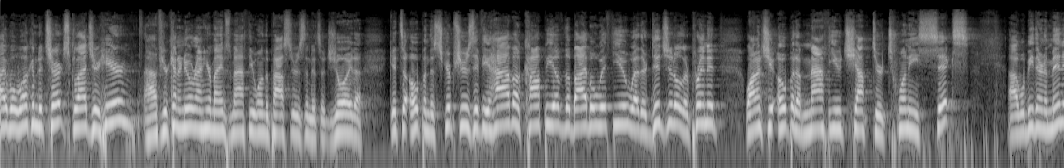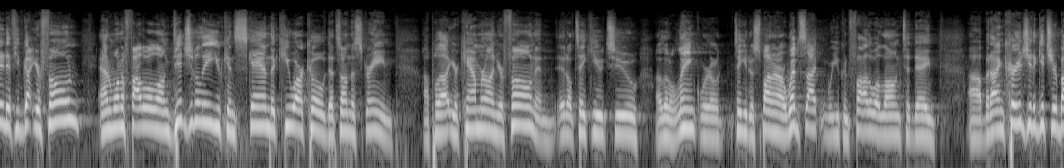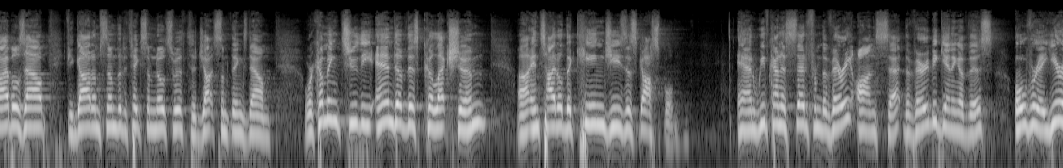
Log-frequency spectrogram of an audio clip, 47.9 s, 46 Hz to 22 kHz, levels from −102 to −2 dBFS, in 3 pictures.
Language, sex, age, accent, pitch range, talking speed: English, male, 30-49, American, 165-215 Hz, 215 wpm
